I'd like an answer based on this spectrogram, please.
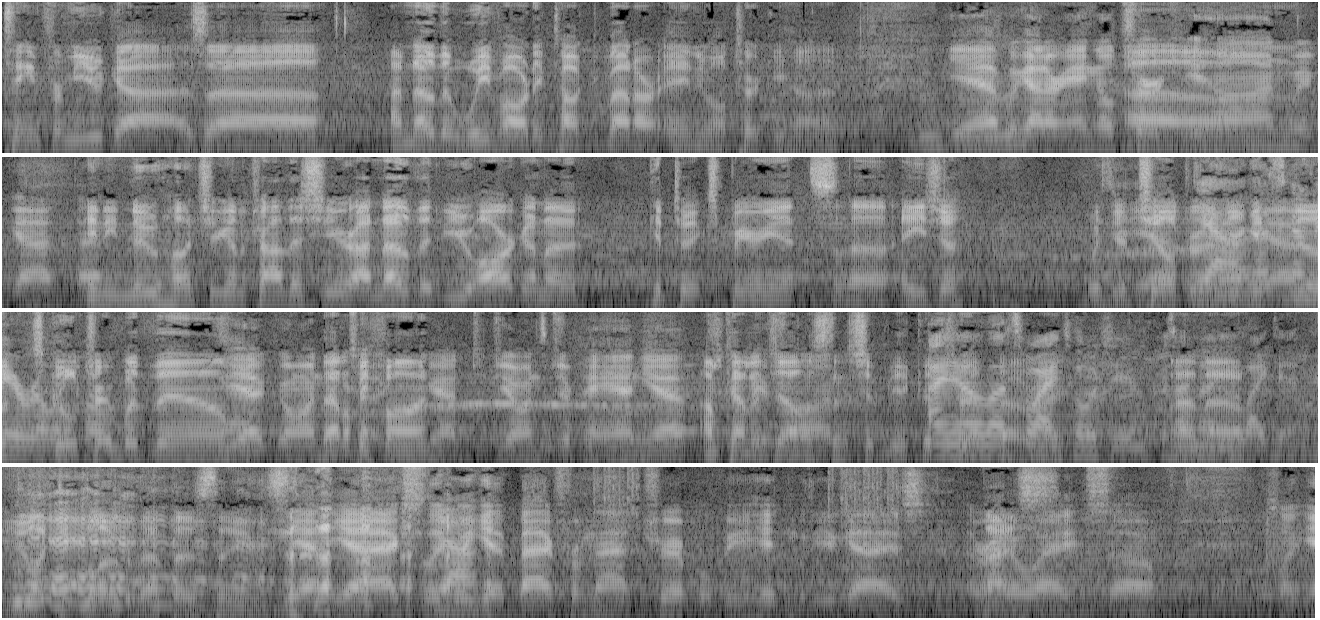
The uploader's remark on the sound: during the 2019 ATA Show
